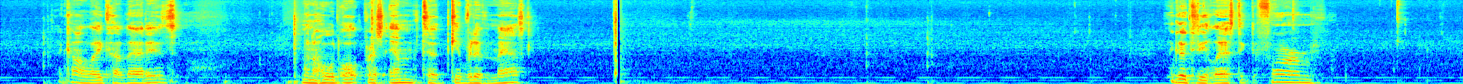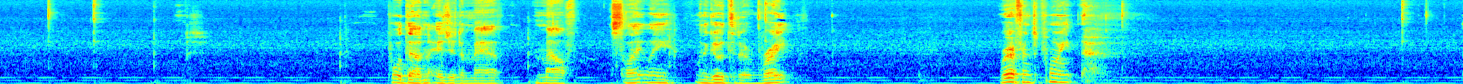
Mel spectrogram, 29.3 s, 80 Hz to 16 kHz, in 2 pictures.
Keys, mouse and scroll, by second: 3.8 alt+m, 6.2 Insert, 8.7 middle click, 11.9 click, 12.0 click, 13.0 click, 15.2 click, 16.2 middle click, 19.1 middle click, 20.9 middle click, 22.3 click, 23.0-23.6 scroll up 2, 25.9 click.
